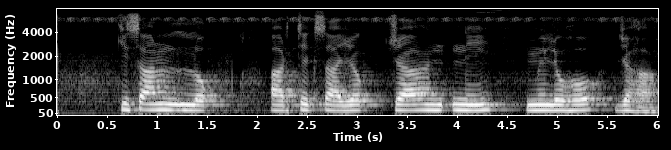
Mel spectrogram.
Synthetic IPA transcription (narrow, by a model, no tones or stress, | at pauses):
kisaːnlok̚ | aːɾt̪ʰiksaːjoɡ̚t͡ʃani | miloɦod͡ʒaɦa̰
